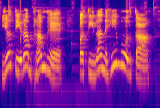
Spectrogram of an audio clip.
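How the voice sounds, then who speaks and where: A woman's voice: on the high side, sing-song, slow, warm tone, slightly rough, highs cut off, faint music behind, full character voice. A woman voicing a stern middle-aged village father who scolds and counts money.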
